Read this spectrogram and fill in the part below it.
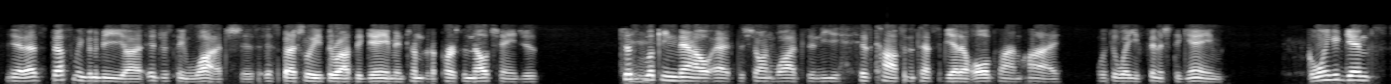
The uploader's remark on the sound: calls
